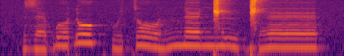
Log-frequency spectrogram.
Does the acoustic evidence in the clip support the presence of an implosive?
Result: yes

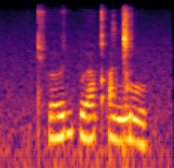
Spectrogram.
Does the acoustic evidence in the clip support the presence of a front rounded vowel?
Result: no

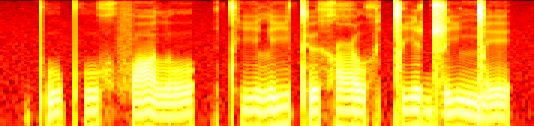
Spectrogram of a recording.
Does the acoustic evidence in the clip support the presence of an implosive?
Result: no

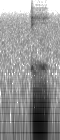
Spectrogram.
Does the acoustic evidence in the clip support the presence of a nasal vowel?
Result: no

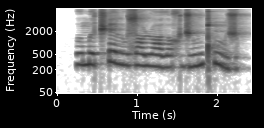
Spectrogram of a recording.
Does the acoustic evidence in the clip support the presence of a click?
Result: yes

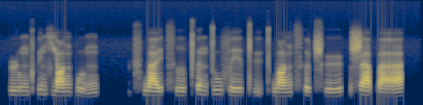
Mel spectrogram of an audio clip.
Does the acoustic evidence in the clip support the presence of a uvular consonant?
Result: no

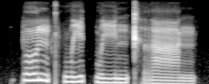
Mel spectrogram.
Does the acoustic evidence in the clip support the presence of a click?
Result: no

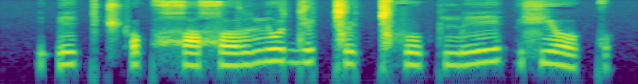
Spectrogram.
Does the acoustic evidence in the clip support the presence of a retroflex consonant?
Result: no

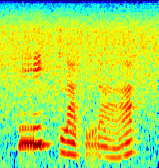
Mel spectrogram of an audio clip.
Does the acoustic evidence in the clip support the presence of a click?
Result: no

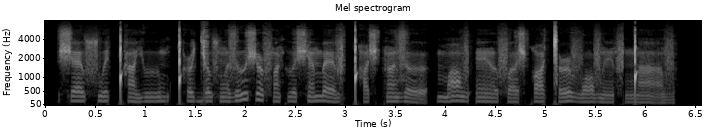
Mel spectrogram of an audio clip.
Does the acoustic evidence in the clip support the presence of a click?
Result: yes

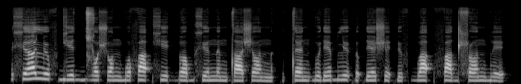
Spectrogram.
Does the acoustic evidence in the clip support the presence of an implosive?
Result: yes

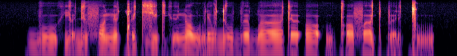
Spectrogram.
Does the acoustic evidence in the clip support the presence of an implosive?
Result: no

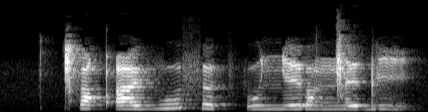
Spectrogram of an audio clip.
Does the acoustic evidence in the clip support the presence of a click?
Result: yes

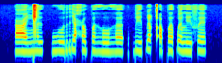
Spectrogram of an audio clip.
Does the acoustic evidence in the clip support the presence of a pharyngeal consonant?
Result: yes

